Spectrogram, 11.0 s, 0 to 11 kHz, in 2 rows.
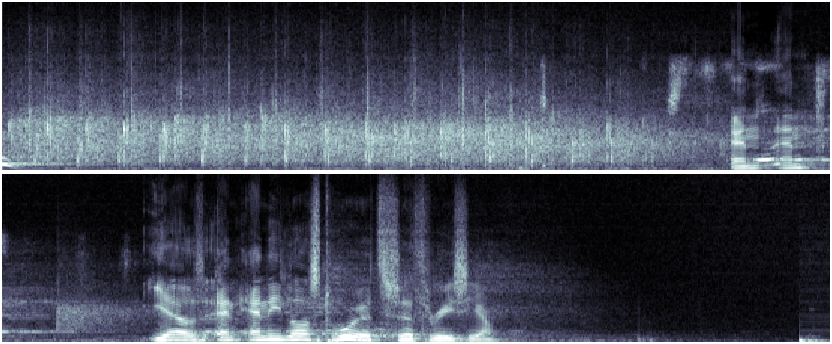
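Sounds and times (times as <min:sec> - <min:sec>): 
audience applause: 0:00.0 - 0:06.3
speech: 0:04.9 - 0:05.6, 0:06.5 - 0:08.9.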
